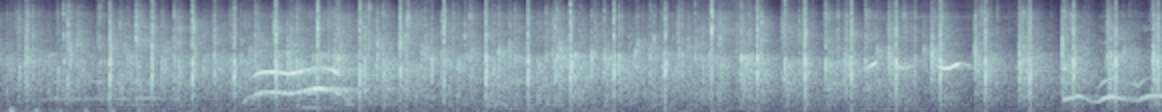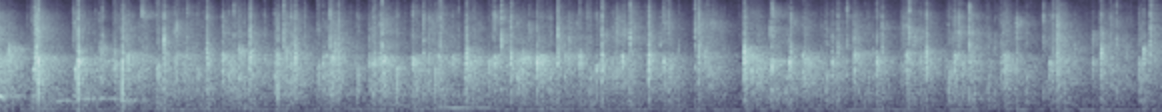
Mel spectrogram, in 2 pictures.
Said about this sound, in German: So why don't we as just as a congregation why don't we give them a big hand?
